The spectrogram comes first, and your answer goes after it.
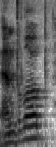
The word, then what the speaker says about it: envelope: the word envelope, but both of them have the same pattern of first syllable stress.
